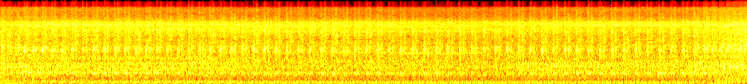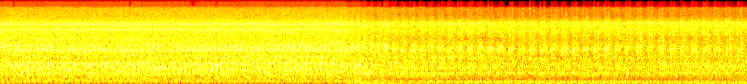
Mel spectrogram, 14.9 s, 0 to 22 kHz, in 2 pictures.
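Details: 1991 VW Vanagon 2.1L WBX at idle: loud fast ticking about three per second, louder on left side of engine compartment; owner suspects hydraulic lifters, unconfirmed.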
